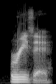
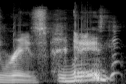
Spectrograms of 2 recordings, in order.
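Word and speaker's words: Rize: Rez.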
